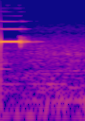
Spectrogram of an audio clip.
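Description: A single sharp electronic beep from a shooting practice timer, starting random and loud, holding a steady high tone for about a fifth of a second before cutting off into quiet room ambience.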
